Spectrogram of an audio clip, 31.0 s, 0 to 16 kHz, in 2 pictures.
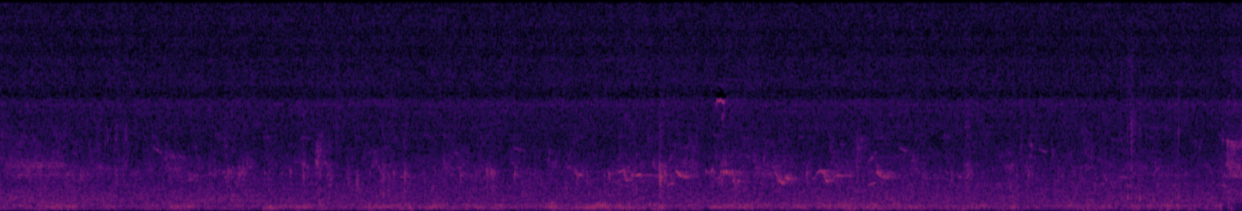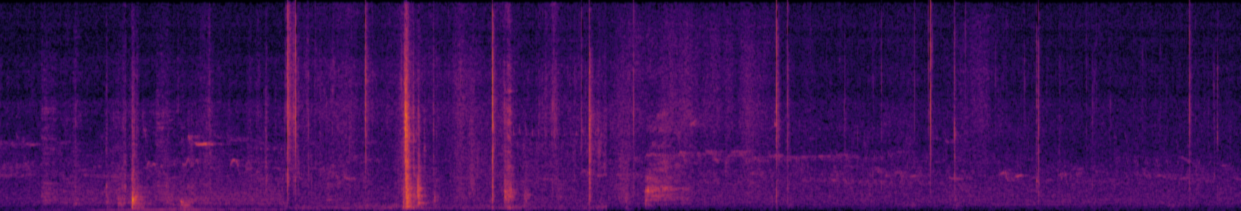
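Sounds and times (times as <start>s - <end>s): wood fire crackling and popping: 18.7s - 25.5s, 26.1s - 29.5s, 30.2s - 31.0s
faint bird calls: 21.2s - 29.2s.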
